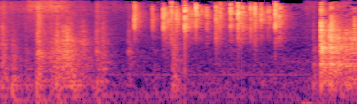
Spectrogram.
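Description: Dice clatter across a hard tabletop in a quick, irregular burst of sharp clicks and rattles, fairly loud, with a brief rustle before and a final tumble at the end; no one speaks.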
